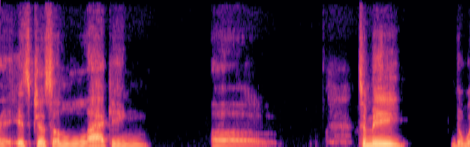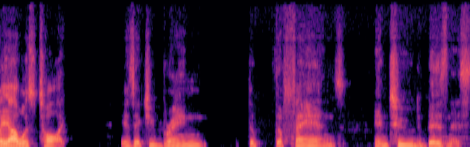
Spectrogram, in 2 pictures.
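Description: Speaking at a very slow pace with long, frequent pauses, a man with a medium-pitched voice and a dark, mellow tone shows big swings in loudness and ordinary pitch variation. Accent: American. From US, Baltimore, Maryland. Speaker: retired professional wrestler. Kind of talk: casual interview.

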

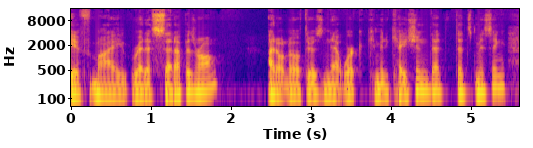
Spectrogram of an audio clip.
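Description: The voice has a dark, mellow tone and lively intonation at a moderate pace, on a very clean recording with a silent background and a dry, close sound with no echo. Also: man. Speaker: podcast co-host, software developer. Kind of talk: casual chat. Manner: halting, stammers and restarts.

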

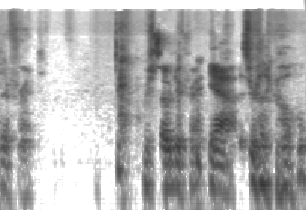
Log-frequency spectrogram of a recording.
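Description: Somewhat breathy and medium-pitched, a man speaks at a fairly quick pace. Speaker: author. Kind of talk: casual interview chat.

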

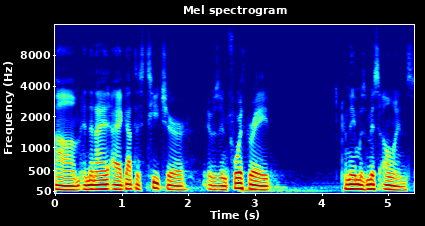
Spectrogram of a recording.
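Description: In a New Jersey accent, a man with a very deep, low pitch and a dark, mellow tone speaks at a moderate pace, keeping his loudness very even and leaving long, frequent pauses. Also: fairly even intonation. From New Jersey, Elizabeth. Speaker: music industry entrepreneur, former hardcore singer. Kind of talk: casual chat. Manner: casual, halting with fillers.

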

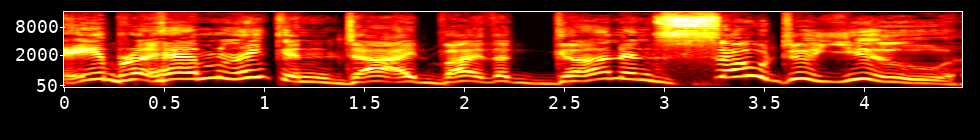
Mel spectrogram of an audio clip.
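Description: A put-on character voice with a menacing, theatrical tone moves very slowly at a fairly high pitch, swinging very widely in pitch.

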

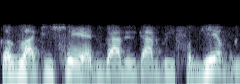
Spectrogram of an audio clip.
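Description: An unremarkable speaking voice from a woman, fairly low in pitch, with fairly even intonation at a moderate pace. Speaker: caller. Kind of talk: prayer request. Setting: phone call.

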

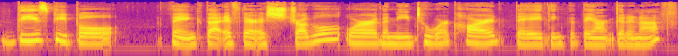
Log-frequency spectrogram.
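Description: A woman speaks in a normal speaking voice at a medium pitch. Her pace is fairly slow, with ordinary pitch variation. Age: 20s. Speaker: podcast co-host, singer-songwriter. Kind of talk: casual chat; reading from notes.

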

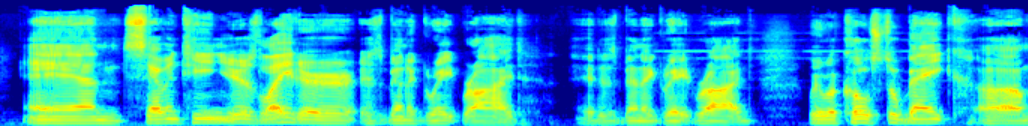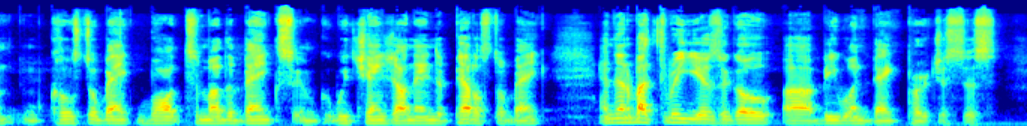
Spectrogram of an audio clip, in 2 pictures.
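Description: Using lively intonation, a man speaks at a moderate pace in a fairly low pitch with vocal fry. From South Louisiana (Terrebonne/Lafourche area). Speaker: bank area manager. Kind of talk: casual interview.

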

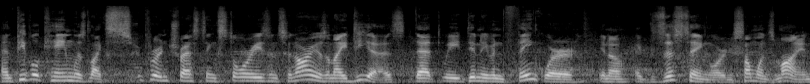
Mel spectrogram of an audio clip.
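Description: A man speaks with a French accent and fairly high pitch. Noticeable background noise is present. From France. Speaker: software program manager. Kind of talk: casual interview. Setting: live at a tech conference.

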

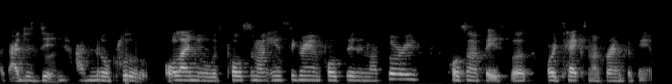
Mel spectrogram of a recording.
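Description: An American-accented woman with a medium pitch and vocal fry talks at a very fast pace in a monotone, flat intonation, with big swings in loudness. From Brooklyn, New York. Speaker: entrepreneur and Airbnb host. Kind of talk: interview.

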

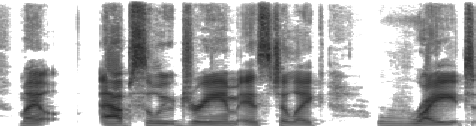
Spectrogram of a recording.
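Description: Recorded with a dry, close sound and no echo, a woman speaks at a fairly low pitch. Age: 30s. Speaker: film writer specializing in horror. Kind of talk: casual chat. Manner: animated.

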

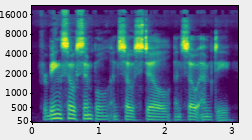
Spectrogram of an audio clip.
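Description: The pitch varies in an ordinary way while the text is read aloud in a natural voice.

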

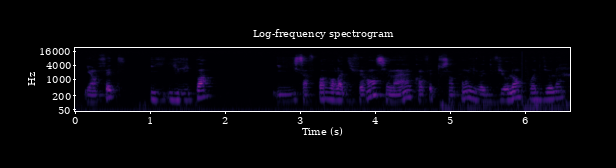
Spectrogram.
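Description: A man's somewhat breathy voice at a very fast pace, with lively intonation and audible room echo. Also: medium pitch for a man. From Belgium. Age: 20s. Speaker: dancer and martial arts teacher. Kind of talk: casual chat.

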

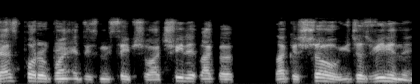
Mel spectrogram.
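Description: An American accent comes through. The audio is dry and close, without any echo. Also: man. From Bronx, New York. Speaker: music promoter and reviewer. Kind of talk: casual interview. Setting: Instagram Live. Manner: halting, repetitive.

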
